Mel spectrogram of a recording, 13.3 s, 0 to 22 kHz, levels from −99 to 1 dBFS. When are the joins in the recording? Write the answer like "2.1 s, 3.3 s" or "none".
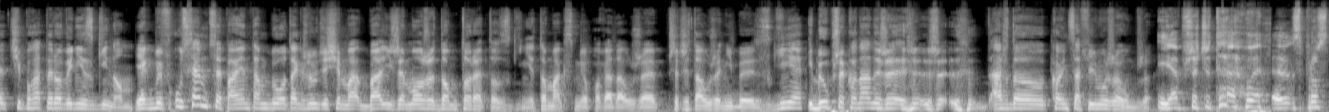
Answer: none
